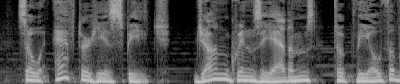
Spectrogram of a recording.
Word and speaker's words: Quincy: a biography of john quincy adams quincy incidentally is how the family pronounced it the historian tells this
